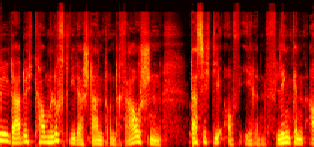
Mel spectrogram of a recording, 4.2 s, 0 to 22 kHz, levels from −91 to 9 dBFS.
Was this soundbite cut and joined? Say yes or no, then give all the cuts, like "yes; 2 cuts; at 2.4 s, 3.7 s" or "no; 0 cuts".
yes; 2 cuts; at 2.5 s, 3.0 s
